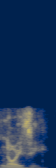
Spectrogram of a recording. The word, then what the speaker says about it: Neuse: And up until, in fact, if not for his brother, we wouldn't really know how to say his last name. And his name is Noisy, Neuse.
